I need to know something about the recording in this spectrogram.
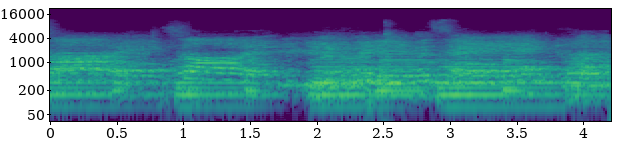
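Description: Choir singing.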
